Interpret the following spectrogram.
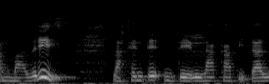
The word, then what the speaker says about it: Madrid: Si pronuncias la D final como D, estás pronunciando bien, no hay ningún problema, es lo que te aconsejo.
